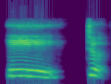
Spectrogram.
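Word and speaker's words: eight: ए देखिए ए ए एट एट ऐसे पढ़ते हैं क्या आपने कभी भी ध्यान दिया कि एट की स्पेलिंग इतनी बड़ी होने के बाद भी साउंड सिर्फ दो ही है और एट की स्पेलिंग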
